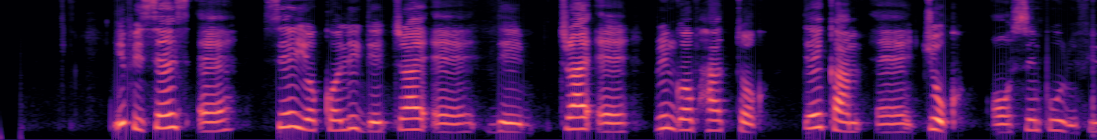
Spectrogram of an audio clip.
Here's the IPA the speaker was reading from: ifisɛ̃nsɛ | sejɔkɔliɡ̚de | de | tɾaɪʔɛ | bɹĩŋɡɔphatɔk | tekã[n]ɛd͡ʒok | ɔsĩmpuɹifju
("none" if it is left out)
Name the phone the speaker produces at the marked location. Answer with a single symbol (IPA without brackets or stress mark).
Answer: m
